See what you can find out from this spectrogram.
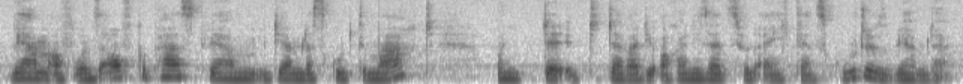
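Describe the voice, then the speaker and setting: A woman's voice: low-pitched, steady tone, fast talker, dark tone, slightly rough. A woman, chatting casually and bluntly, swearing freely and teasing. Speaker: coach and organizer. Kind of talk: casual podcast chat.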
